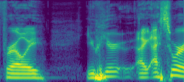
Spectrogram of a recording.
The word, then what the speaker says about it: Farrelly: Yes, Farrelly.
